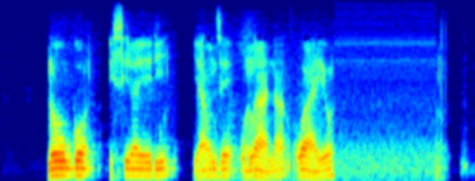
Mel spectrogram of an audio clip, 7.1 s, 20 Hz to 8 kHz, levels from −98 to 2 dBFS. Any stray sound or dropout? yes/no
no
